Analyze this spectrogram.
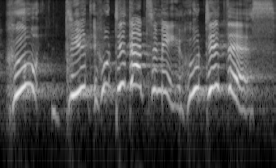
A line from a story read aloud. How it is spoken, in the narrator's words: started to yell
